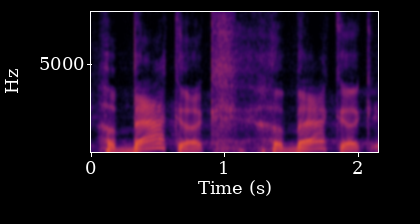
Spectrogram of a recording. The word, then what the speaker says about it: Habakkuk: It's thought to have Akkadian or Hebrew roots, but actually Habakkuk is the preferred pronunciation by most scholars, so shame on you, most of you.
